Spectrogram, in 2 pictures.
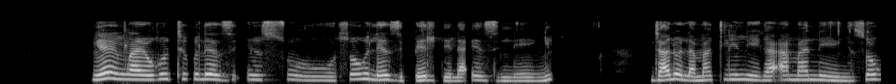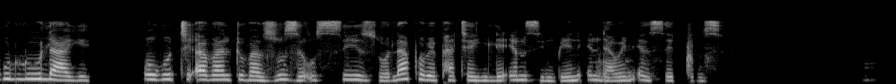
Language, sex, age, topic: North Ndebele, female, 18-24, health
